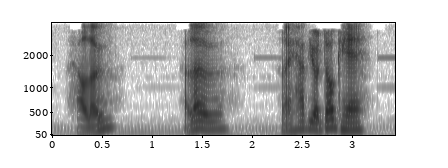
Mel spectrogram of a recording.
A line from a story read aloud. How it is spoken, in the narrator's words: I called out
